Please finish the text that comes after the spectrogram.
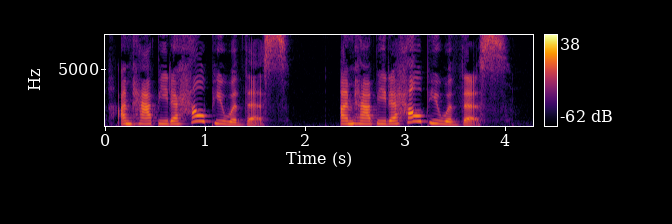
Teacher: Your pitch should fall from the most important word in this sentence, which is the word help.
